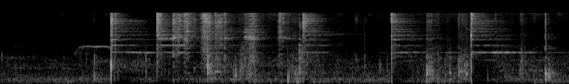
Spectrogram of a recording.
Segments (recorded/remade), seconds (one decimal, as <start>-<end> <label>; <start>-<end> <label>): 0.0-1.9 recorded; 1.9-5.7 remade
